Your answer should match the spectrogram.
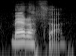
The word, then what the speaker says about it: marathon: school 학교 마라톤 하지 않고 메라ath marath턴 이거 이거 번데기 발음이죠. 메턴 marath턴 marathon marathon marathon marathon 연습하시고요.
